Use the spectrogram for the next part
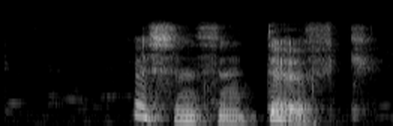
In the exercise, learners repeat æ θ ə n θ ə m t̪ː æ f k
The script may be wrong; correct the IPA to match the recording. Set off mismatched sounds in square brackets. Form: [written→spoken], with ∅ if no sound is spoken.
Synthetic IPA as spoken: æ [θ→s] ə n θ ə [m→n] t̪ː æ f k

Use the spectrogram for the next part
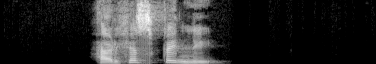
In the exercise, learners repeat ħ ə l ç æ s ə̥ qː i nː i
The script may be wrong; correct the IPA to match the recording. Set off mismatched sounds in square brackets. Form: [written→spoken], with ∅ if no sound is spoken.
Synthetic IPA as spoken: ħ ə [l→ɾ] ç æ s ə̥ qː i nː i

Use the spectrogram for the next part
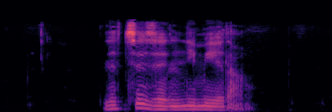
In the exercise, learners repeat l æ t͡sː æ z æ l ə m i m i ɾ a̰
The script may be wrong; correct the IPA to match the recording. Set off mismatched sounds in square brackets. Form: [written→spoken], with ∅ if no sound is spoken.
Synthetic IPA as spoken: l æ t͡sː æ z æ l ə [m→n] i m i ɾ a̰

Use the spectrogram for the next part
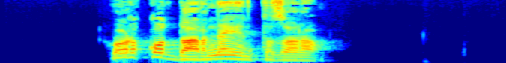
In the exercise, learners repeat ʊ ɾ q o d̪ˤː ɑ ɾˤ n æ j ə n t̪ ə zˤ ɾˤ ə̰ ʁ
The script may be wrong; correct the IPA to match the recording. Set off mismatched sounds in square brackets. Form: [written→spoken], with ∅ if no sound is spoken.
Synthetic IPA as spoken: ʊ ɾ q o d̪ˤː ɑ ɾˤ n æ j ə n t̪ ə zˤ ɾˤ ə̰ ʁ

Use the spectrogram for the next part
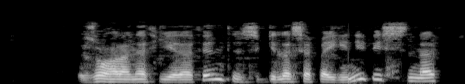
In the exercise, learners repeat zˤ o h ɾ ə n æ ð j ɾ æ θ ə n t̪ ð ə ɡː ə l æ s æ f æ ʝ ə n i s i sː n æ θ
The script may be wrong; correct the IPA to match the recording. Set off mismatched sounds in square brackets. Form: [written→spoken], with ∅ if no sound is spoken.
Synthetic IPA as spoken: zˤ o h ɾ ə n æ [ð→θ] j ɾ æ θ ə n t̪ [ð→z] ə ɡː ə l æ s æ f æ ʝ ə n i [s→θ] i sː n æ θ

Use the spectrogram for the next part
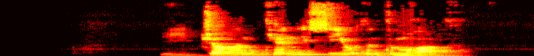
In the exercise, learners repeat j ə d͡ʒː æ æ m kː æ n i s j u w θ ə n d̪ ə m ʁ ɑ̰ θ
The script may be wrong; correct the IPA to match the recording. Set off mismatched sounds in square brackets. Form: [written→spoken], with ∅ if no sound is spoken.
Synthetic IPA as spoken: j ə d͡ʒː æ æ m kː æ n i s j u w θ ə n [d̪→t̪] ə m ʁ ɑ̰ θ

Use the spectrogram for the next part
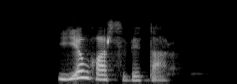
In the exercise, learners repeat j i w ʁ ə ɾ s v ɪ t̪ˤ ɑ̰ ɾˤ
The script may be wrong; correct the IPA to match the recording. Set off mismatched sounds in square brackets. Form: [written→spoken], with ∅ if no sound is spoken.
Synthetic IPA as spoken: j [i→æ] w ʁ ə ɾ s v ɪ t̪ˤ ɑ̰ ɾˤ

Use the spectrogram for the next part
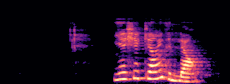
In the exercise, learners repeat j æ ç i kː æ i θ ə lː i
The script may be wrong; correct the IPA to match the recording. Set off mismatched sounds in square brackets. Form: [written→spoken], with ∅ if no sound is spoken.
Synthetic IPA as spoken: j æ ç [i→æ] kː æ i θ ə lː [i→æ]

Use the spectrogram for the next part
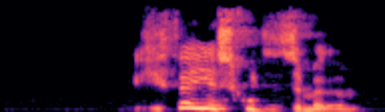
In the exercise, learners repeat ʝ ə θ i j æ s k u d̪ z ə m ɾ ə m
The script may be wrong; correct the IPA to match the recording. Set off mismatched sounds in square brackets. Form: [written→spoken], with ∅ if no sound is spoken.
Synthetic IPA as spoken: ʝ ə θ [i→æ] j æ s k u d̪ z ə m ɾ ə m

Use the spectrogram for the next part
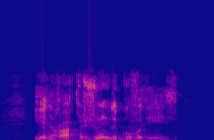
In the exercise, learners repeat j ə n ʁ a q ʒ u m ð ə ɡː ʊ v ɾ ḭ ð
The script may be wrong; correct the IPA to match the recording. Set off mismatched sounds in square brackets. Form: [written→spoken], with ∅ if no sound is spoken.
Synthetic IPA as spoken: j ə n ʁ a q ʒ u [m→n] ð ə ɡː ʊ v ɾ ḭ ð

